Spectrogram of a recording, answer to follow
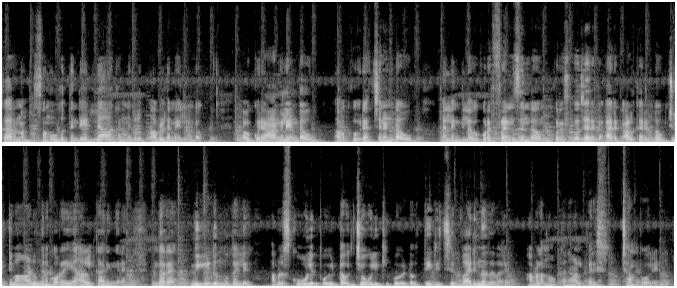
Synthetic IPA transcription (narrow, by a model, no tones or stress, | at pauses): kaːɾɐɳɐmsɐmuːɦɐt̪ːinde̞ːlːaːkɐɳːuɣɐ̰ɭṵmɐʋɐɭɨɽemḛːlṵɳɖa̰ːʋum | ɐ̰ʋɐkːoɾuaːŋːɐɭeuɳɖaːʋum | ɐ̰ʋɐkːɨ̰ɾɐt͡ɕːɐnuɳɖaːʋum | ɐlːe̞ŋɡilɐʋɐkurefreɳɖsuɳɖaːʋumkːuresɐrɐd͡ʑɐɾɐkːa̰ːɭkaːɾuɳɖaːʋumt͡ɕutːubaːɽuiŋːɐne̞kureːaːɭkaːɾiŋːɐne̞ | end̪aːʋɐreʋiːɽɨmuðɐlɨɐʋɐɭskuːɭipːo̞ːjiʈːo̞ːd͡ʑo̞ːlikʲːɨpo̞ːjiʈːo̞ːt̪iɾit͡ɕːɨʋɐɾunːɐðɨpɐɾe | ɐʋɐɭeno̞ːkːaːnaːɭkaːɾiɕtːɐmpo̰ːlʔḛjṵɳɖɨ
